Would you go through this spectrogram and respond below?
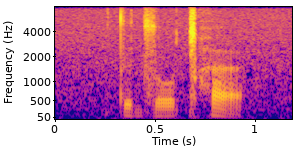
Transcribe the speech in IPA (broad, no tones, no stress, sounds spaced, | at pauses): t ə d͡z ɔ ǀʰ a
